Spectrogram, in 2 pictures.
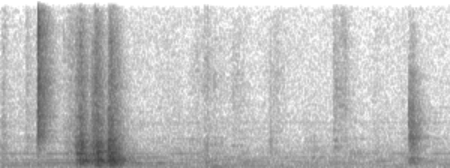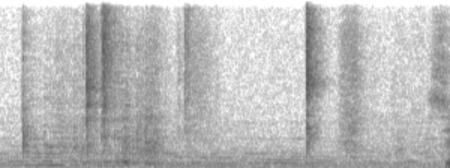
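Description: Light taps, knocks and scrapes of a hollow horn sheath being fitted by hand onto a skull's bone horn core, the loudest cluster under a second in, over faint background music.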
